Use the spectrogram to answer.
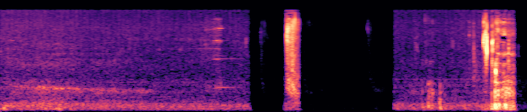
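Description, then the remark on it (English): A couple of short, wet sipping sounds, someone taking a little sip of sparkling wine from a glass held in hand, separated by near-silence after a faint background hiss, with no talking. “And I'm going to take a little sip here, because I've got a glass of bubbly in my hand, and it's just wrong not to take a sip.”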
